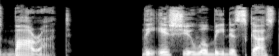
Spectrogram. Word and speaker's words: Bharat: language in the country in Hindi the country's name sounds like Bart Bart which can be pronounced as Bharat the issue will be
